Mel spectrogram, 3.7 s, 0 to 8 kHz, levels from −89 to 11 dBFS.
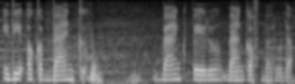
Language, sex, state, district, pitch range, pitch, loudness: Telugu, female, Andhra Pradesh, Sri Satya Sai, 160-180 Hz, 170 Hz, -17 LUFS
